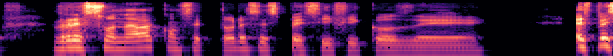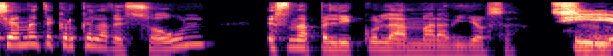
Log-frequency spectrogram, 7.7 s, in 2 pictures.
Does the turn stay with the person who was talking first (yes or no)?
no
